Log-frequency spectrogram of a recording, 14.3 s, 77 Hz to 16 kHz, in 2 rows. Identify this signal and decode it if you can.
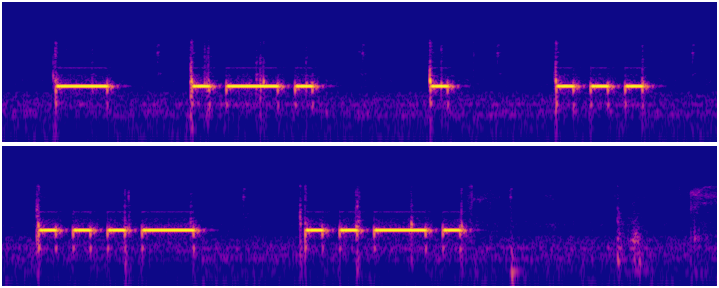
Morse code, heard as a keyed tone, about 7 wpm, 650 Hz. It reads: T R E S V F
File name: jh8cbh / 2019cw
